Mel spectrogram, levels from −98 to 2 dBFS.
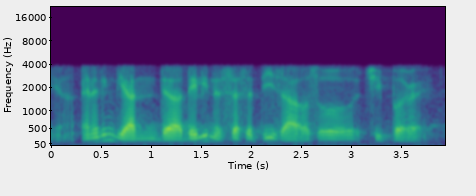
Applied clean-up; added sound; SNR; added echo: none; none; none; none.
